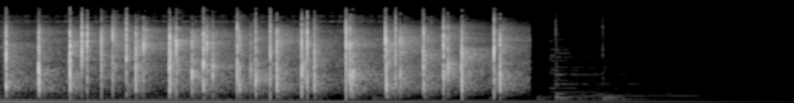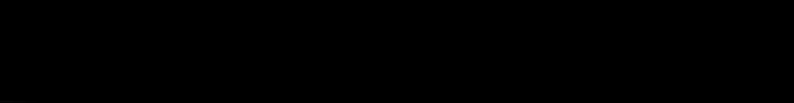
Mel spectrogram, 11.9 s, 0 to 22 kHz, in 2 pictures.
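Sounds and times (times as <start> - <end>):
people clapping: 0.0 - 4.0.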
